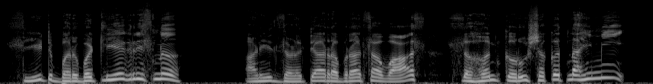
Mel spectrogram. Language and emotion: Marathi, disgusted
